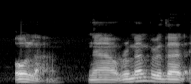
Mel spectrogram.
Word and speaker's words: hola: to say hello it's hola now remember that anytime there's a word in Spanish that begins with the letter H you never pronounce it it's always silent so that's why you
